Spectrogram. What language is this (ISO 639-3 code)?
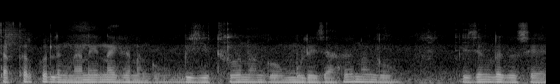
brx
